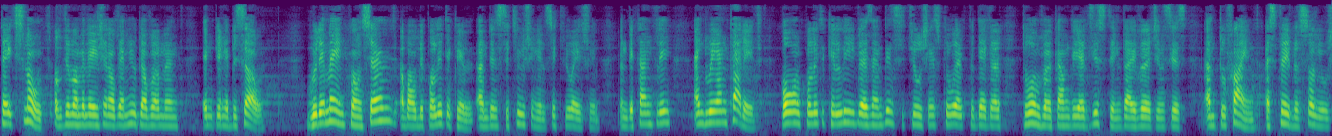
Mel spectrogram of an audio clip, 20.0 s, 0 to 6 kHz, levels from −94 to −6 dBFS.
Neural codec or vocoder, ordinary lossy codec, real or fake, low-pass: codec, 24 kHz, 1 kbps, SNAC; MP3, 32 kbps; fake; 5.4 kHz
